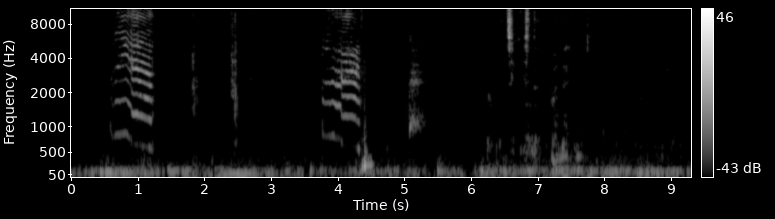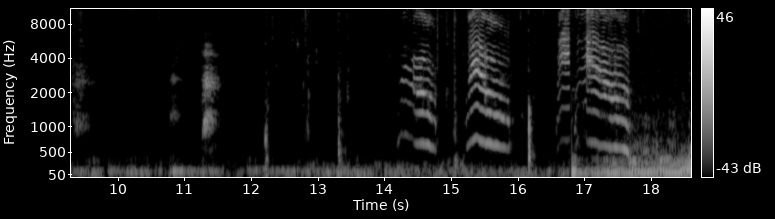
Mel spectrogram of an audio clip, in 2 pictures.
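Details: Rescued white kitten at bath time giving scattered high, downward-sliding meows among water sounds, handling noise and soft background voices.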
